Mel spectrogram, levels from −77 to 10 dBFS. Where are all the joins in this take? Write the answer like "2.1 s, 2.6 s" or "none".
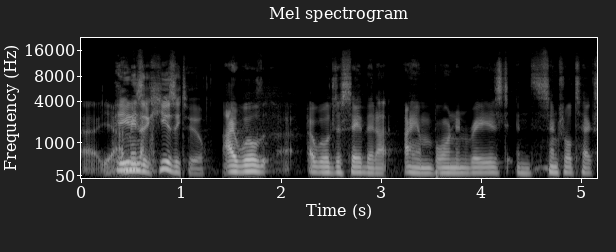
1.0 s, 1.4 s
